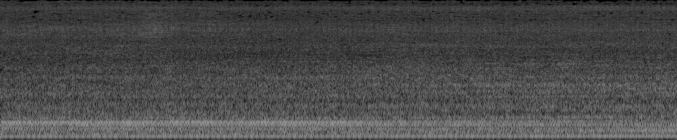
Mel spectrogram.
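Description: Vehicle engine running at a steady pitch while driving, a constant drone with road noise, heard from inside the cab.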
